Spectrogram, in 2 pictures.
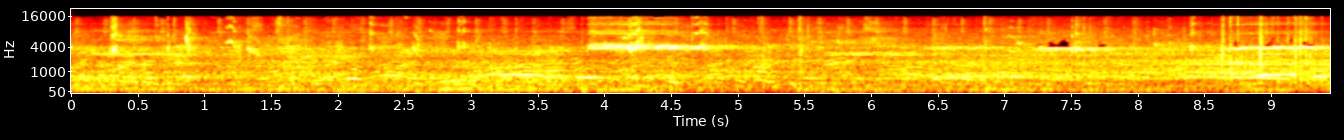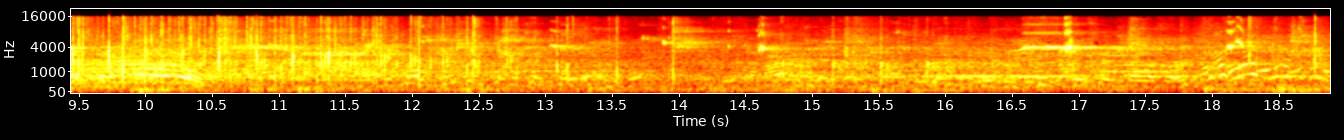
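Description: Indoor volleyball game in a large, echoing hall: players shouting and calling during a rally, the ball being struck and bouncing, over a background of crowd chatter. The loudest moment, a flurry of sharp hits with shouting, comes about nine seconds in as the rally ends.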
